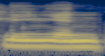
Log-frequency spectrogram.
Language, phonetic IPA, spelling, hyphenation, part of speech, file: German, [ˈliːni̯ən], Linien, Li‧ni‧en, noun, De-Linien.ogg
- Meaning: plural of Linie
